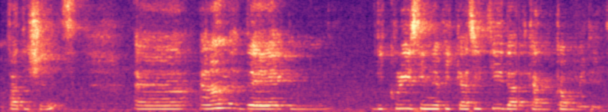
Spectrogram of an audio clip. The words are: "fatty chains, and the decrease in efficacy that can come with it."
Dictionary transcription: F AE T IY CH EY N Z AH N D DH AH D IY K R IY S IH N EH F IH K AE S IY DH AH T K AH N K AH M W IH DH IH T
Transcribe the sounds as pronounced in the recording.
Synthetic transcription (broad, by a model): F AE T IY SH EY N S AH N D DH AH D IY K R IY S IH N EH F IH K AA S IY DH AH T K AH N K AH M W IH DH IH T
